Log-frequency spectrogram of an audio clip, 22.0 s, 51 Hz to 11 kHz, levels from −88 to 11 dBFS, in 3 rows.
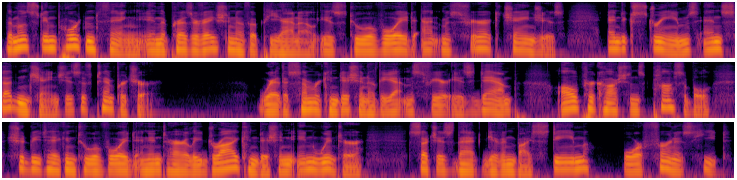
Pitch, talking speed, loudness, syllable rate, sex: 100 Hz, 145 wpm, -21 LUFS, 5.0 syllables/s, male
